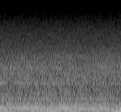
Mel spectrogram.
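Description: Steady low hum with an even hiss, the background noise of a small room, with no other event.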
